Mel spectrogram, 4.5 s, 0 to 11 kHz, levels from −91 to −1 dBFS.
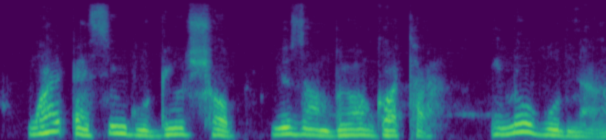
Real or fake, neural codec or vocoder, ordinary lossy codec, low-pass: fake; codec, 24 kHz, 3 kbps, HILCodec; none; 9.9 kHz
